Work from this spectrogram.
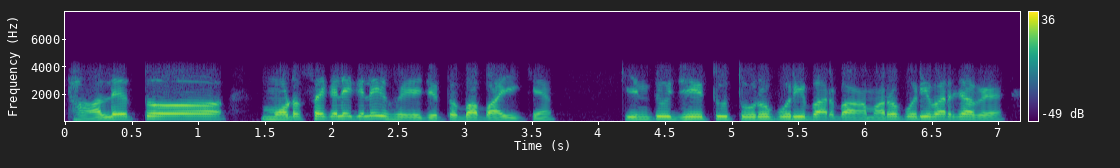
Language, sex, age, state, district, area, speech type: Bengali, male, 18-30, West Bengal, Nadia, rural, conversation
